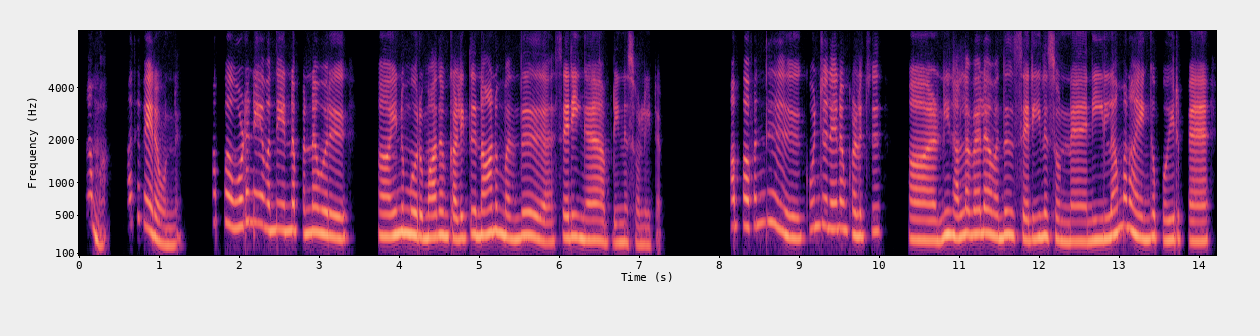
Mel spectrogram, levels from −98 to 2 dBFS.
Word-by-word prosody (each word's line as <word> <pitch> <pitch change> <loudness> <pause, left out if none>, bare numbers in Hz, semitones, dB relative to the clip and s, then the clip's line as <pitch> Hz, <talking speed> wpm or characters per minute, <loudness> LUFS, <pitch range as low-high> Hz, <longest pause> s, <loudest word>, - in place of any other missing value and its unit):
ஆமா. - - -2 0.3
அது 390 +5 -12
வேற 295 -7 +4
ஒண்ணு. 175 +3 -7 0.5
அப்போ 410 0 -6
உடனே 415 +2 -2
வந்து 325 +1 -1
என்ன 325 - +1
பண்ணேன்? 295 0 +1
ஒரு 260 -2 +2 0.6
அ - - +1 0.2
இன்னும் 290 0 +5
ஒரு 250 - +2
மாதம் 260 +1 +3
கழித்து, 240 +3 0
நானும் 290 0 +3
வந்து 240 +3 +1 0.4
சரிங்க. 245 -2 +2 0.2
அப்படின்னு 200 0 -6
சொல்லிட்டேன். 175 -1 -12 0.9
அப்ப 365 0 -1
வந்து 410 +2 -7 0.5
கொஞ்சம் 365 +1 -5
நேரம் 335 -1 -2
கழிச்சு, 265 +2 -2 0.5
அ - - +1 0.4
"நீ 270 - +5
நல்ல 255 +3 +2
வேள 285 +1 +2
வந்து 250 +3 +3 0.2
சரின்னு 235 +3 +1
சொன்னேன். 210 -1 -2
நீ 220 - +1
இல்லாம 285 +10 +1
நான் 265 -5 +3
எங்க 235 +2 0
போயிருப்பேன்? 220 -2 -1
260 Hz, 155 wpm, -23 LUFS, 230-315 Hz, 0.9 s, இன்னும்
